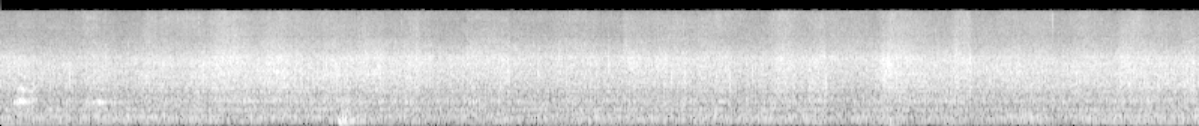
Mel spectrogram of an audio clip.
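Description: Pre-cooked chicken, onions and bell pepper sizzling steadily in a frying pan on a camp stove, stirred now and then with a utensil.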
